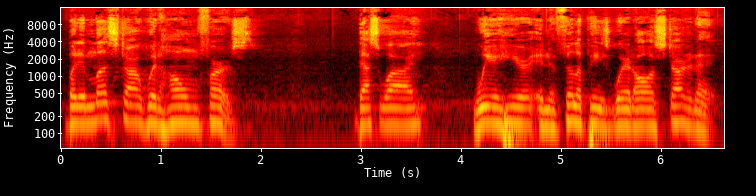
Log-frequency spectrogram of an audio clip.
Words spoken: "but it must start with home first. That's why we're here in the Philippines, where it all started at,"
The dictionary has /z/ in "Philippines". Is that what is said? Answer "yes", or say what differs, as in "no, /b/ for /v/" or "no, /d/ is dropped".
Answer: yes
